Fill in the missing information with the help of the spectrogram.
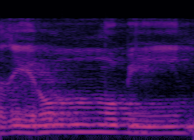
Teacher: تنوین کے بعد میم آنے کی وجہ سے ادغام ہے، ادغام ناقص ہے، غنہ ہوگا · با کو لمبا کریں گے اور نون ساکن پہ اظہار ہے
